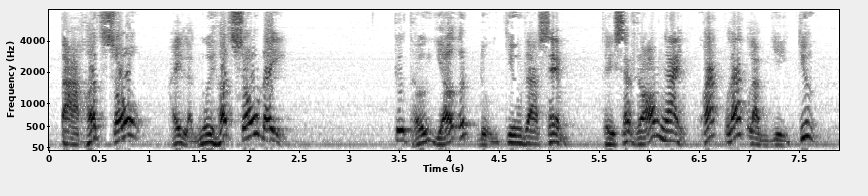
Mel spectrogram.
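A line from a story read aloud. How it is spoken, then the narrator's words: Hateful shout. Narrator (Vietnamese): Chí Tôn, chàng căm hận hét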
